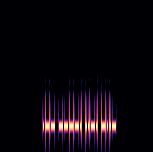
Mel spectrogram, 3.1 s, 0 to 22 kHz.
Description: Morse code, heard as a keyed tone, about 44 wpm, 700 Hz. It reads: W9FX
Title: Easy Call Signs - 45wpm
